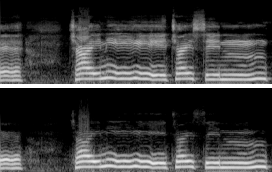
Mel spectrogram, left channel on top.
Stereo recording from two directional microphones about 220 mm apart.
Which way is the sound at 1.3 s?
40° left (ahead or behind).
